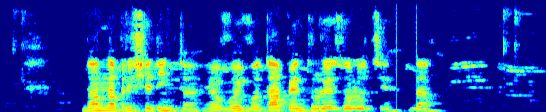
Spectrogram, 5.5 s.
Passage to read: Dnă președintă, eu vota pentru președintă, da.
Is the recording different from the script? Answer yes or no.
yes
